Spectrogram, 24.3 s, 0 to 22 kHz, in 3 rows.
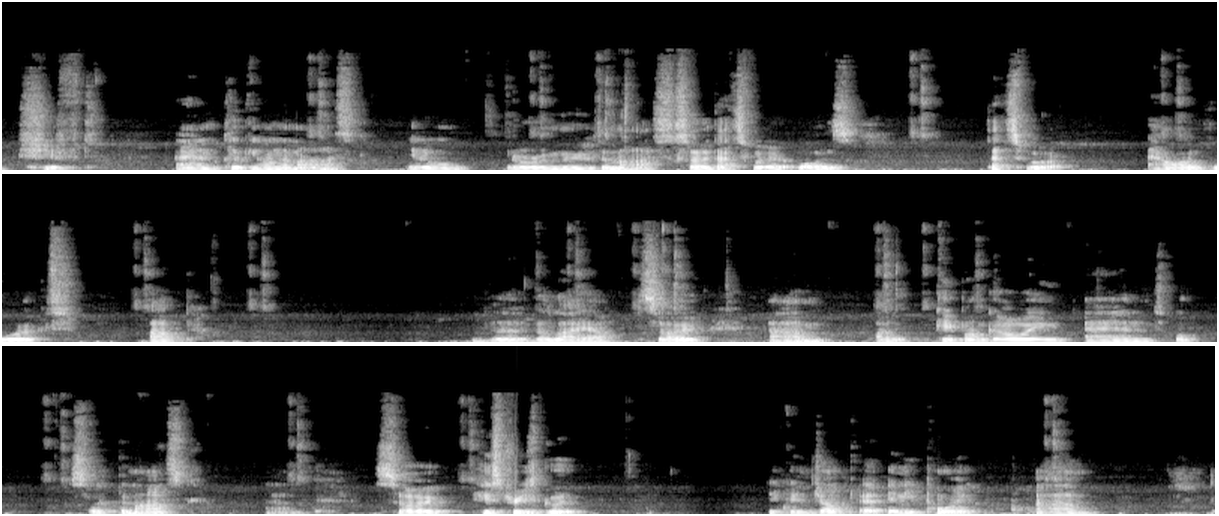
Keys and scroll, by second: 3.2 shift+space, 14.8 shift+space, 15.8 shift+super+z, 16.4 super+z.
